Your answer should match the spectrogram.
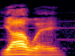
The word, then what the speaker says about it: Yahweh: So you will find when you read and study about this that Yahweh, Y-A-H-W-E-H, is the accepted pronunciation and spelling of God's name.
